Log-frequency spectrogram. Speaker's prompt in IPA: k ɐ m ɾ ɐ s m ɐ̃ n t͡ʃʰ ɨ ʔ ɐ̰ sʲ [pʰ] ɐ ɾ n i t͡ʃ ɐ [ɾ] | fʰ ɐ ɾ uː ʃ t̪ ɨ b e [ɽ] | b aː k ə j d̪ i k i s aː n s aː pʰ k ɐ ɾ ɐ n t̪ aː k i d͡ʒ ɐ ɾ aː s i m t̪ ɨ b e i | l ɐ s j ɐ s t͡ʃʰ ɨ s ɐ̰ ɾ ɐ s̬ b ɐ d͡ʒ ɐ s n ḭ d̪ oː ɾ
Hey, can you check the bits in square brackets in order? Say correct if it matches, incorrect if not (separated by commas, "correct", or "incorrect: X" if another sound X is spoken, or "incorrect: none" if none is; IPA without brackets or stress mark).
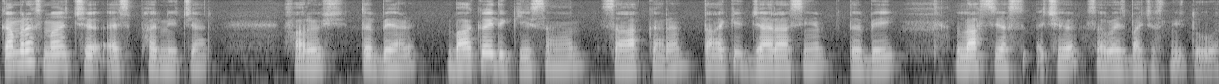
correct, correct, correct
